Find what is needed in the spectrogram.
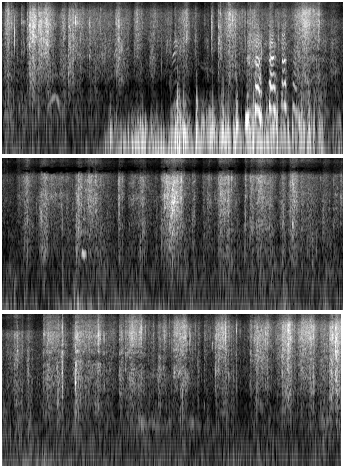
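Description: A hiker's footsteps on a forest trail, a step roughly every second. About two seconds in comes a louder low rumble lasting a couple of seconds, with a brief voice-like sound over it.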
